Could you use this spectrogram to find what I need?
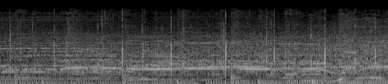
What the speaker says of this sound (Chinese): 掌声送别他们，祝你们幸福。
